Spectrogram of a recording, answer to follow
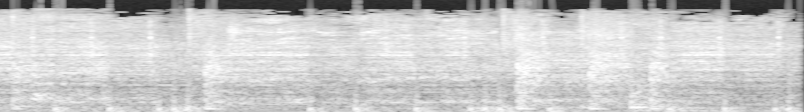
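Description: Acoustic drum kit played hard along to the recorded song: quick bass drum and snare hits with cymbal crashes, over the band's backing track.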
